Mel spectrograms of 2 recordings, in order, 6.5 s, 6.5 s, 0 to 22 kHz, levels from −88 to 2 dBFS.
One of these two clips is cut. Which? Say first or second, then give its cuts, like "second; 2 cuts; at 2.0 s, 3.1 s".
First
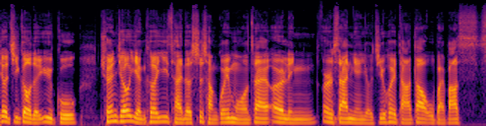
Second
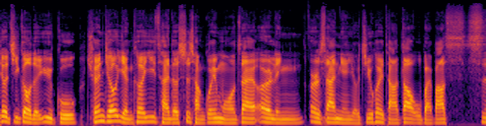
second; 1 cut; at 1.1 s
